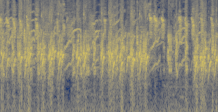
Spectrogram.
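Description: Sooty-headed bulbuls chatter without pause, with bubbly, liquid notes and short squeaky phrases overlapping as if from several birds at once.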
